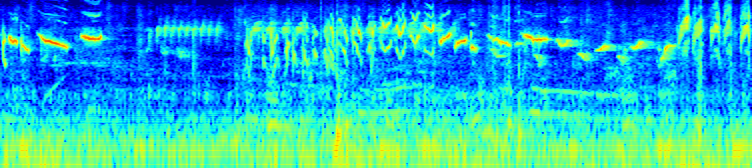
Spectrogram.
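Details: Flame-breasted flowerpecker singing energetically, a lure for competition songbirds. Three loud, sharp, falling whistles open, then a brief buzzy trill, then a long run of high twittering notes and descending whistled phrases.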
